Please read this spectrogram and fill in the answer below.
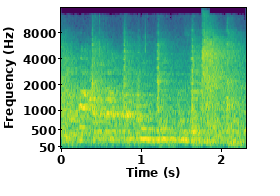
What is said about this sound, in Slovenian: še vedno ritmično, močno udarja, stoji ob odru in udarja z res mogoče metom, predmetom.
